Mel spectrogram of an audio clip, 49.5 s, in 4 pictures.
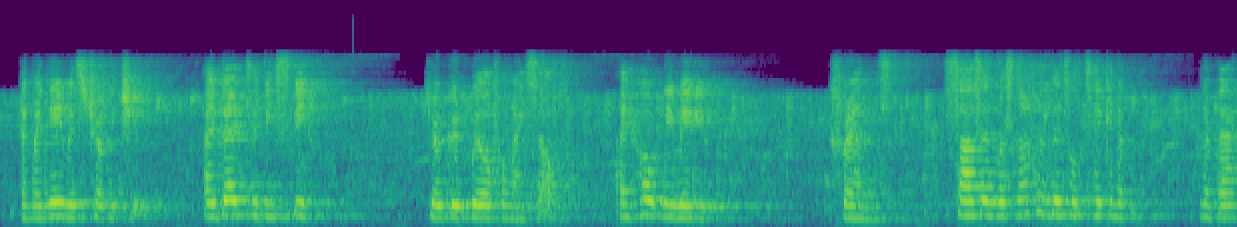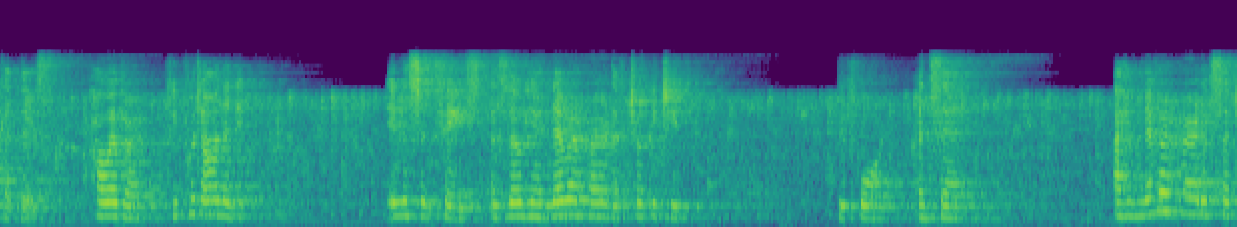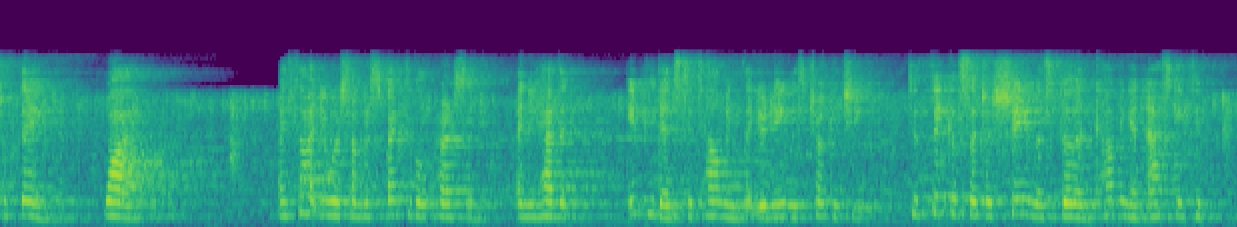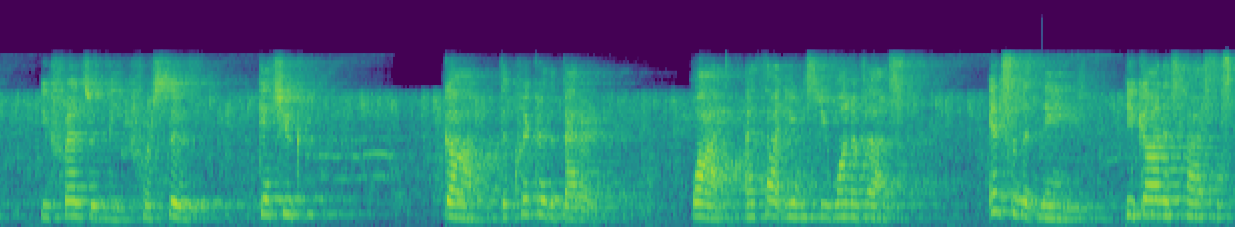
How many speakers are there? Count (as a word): one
